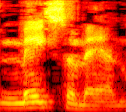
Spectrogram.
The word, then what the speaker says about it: Mesa Man: It's pronounced Mesa Man. Like, you know, like Mason but with man at the end.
